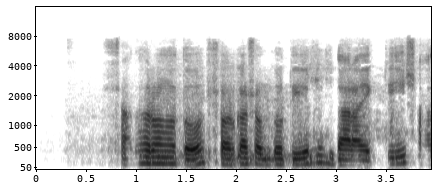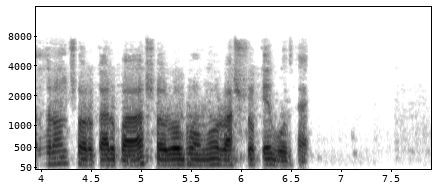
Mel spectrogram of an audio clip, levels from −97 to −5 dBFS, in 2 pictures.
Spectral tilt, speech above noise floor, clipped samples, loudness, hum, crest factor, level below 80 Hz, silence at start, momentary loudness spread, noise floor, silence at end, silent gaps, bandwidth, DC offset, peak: -8 dB/octave; 57 dB; under 0.1%; -19 LUFS; none; 18 dB; -62 dBFS; 0.85 s; 13 LU; -76 dBFS; 1.25 s; none; 7.6 kHz; under 0.1%; -2 dBFS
